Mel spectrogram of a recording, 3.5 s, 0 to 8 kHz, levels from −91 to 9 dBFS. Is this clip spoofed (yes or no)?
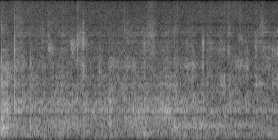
yes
